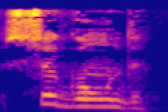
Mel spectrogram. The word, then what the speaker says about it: seconde: le genre prononciation illogique on écrit seconde avec difficile de prononcer sans prêtre seconde avec un c mais on prononce seconde avec un g 2 secondes et au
